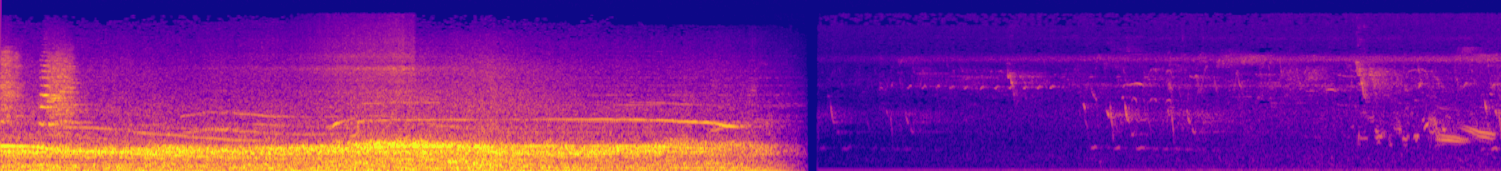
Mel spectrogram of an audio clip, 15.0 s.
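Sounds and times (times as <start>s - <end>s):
faint chirping bird calls: 8.2s - 15.0s.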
